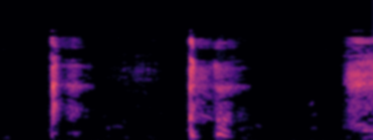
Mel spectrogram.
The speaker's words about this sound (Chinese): 忽然间，就听着这个窗户外边有人咳嗽。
